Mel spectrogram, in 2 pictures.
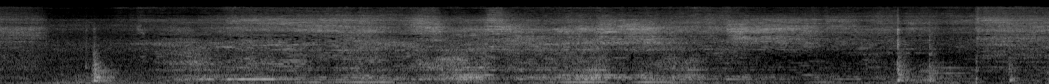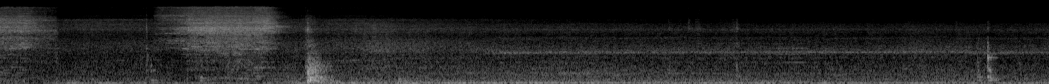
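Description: A metal bending machine clamps and bends sheet metal with loud clanks.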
